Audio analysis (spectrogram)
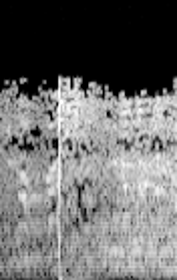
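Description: A brief burst of audience clapping, reduced to a single sharp, loud smack that cuts off almost at once, followed by a low murmur of voices in the background.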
